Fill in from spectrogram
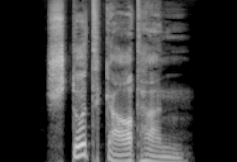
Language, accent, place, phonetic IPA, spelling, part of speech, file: German, Germany, Berlin, [ˈʃtʊtɡaʁtɐn], Stuttgartern, noun, De-Stuttgartern.ogg
- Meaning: dative plural of Stuttgarter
